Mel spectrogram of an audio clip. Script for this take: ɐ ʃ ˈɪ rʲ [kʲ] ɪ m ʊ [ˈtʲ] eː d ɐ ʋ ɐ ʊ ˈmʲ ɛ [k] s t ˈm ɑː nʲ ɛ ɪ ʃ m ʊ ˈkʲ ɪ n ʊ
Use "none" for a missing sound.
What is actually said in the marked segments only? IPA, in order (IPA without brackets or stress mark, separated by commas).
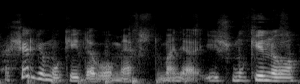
ɡʲ, kʲ, k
